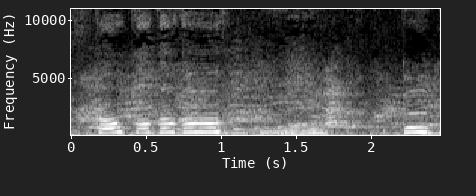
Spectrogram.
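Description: A young child's high-pitched voice making several short wordless calls during play, over the sound of other children playing.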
